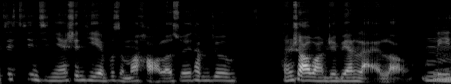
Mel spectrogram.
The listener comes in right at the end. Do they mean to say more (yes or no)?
yes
